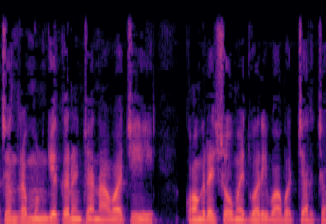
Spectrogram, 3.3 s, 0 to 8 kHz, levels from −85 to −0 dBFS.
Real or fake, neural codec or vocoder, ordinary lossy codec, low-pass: real; none; none; 7.2 kHz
